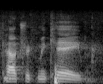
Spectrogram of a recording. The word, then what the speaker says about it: Patrick McCabe: name is Patrick McCabe that is spelled capital patr I seek a space capital M C capital C a B II pronounced Patrick McCabe there are other people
